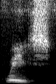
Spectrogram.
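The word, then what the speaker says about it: wey: Fíjense la Y al final de una palabra, no se pronuncia como una I, sino como una mezcla de I con sh, con doble L fuerte, weish, tacamal, chuchitos, tacamal, la L final se pronuncia sh.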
